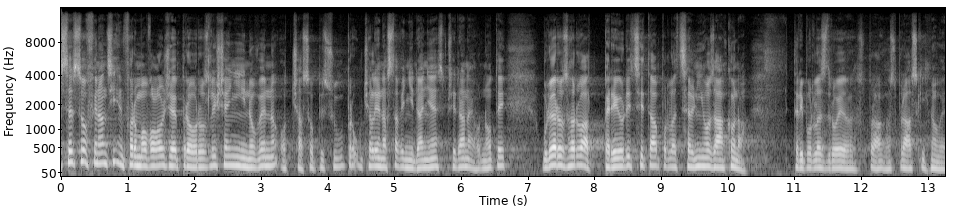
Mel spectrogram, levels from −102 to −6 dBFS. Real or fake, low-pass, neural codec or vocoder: real; 14.4 kHz; none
